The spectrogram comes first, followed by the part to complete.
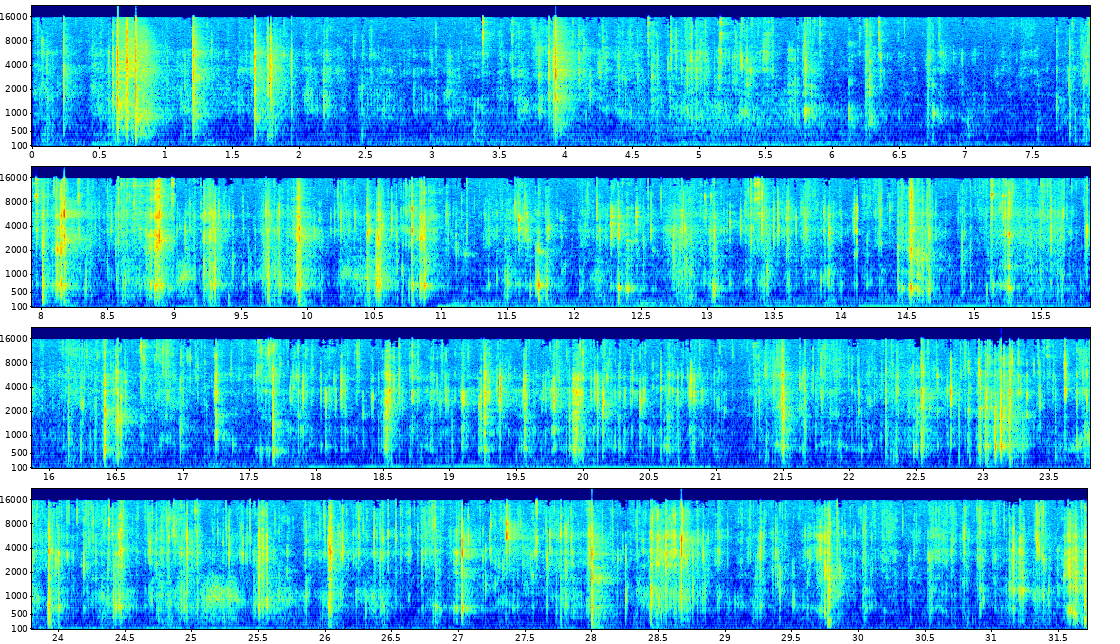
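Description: Siberian husky chewing raw food with bone, a run of sharp, irregular crunches and bites that come thicker after the first several seconds.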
